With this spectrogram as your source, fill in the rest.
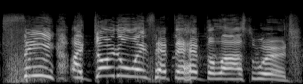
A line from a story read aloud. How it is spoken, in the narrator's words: so excited that I shouted out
